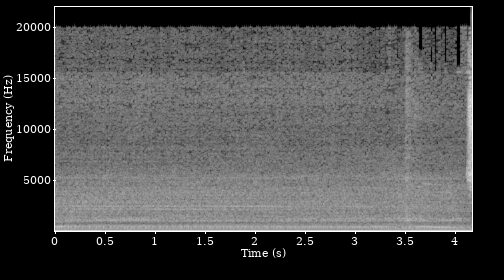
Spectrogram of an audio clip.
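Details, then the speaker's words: MY15 Subaru WRX with MRT Performance exhaust, stock rear mufflers retained, heard inside the car. Cold start: deep, steady booming drone at a raised idle with a smooth, even beat. Normal cold-start fast idle, quieting to near-stock after about 1.5–2 minutes. "that was a cold start and as you can hear it is a little bit fatty and it is quite booming inside the car"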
